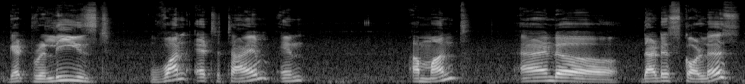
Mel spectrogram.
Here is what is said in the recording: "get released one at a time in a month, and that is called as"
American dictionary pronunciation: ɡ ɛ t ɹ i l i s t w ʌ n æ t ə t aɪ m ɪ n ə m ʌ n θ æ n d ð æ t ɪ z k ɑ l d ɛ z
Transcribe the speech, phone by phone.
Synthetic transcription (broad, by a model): ɡ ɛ t ɹ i l i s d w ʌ n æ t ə t aɪ m ɪ n ə m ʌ n t æ n d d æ t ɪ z k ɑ l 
